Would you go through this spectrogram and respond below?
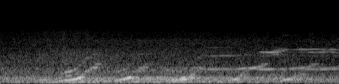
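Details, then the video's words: Humpback whale vocalizing: three quick low rising chirps spaced about half a second apart, followed by a long, level high whistle that slowly fades, with faint background hiss. "Sounds and Songs Of The Humpback Whales"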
